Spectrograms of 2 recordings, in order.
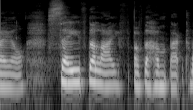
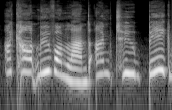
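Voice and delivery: moaned; 10 semitones higher, 9 dB louder than usual. Acted. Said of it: "moaned the whale".

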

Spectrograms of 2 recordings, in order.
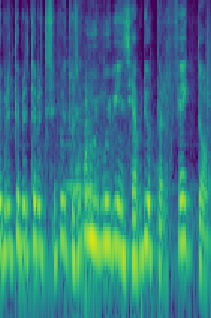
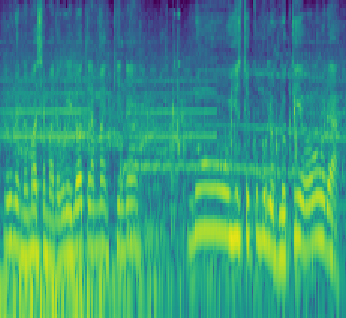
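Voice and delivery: loud, raised-pitch cries of dismay; loud alarm; 3 semitones higher, 6 dB louder than usual. Real, not acted. Gamer to viewers as the machine explodes, loud alarm. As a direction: cry out as it all goes wrong.

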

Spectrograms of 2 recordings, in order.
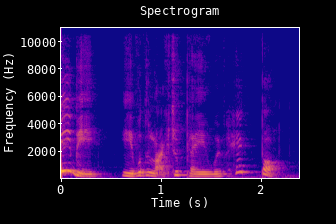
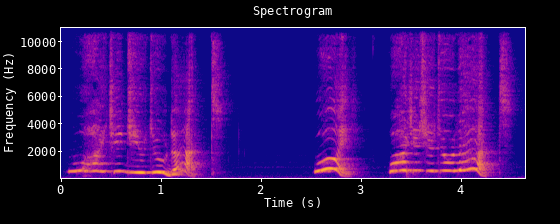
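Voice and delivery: high, loud, protesting questions; indignant flamingo; 7 dB louder than usual. Acted. Flamingo asking hippo why he grabbed it, high indignant voice. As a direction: demand it in a high, upset bird voice. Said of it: "Flamingo goes".

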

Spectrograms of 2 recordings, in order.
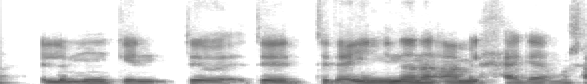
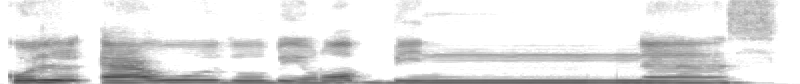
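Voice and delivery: very slow tajweed chant; teacher's model recitation, drawn out; Quran recitation; much slower than usual. Shown as a demonstration. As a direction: sustain the long vowels and hummed nn on one note. Recites the verse.

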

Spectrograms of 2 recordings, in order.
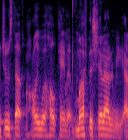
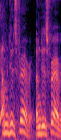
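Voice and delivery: higher, excited mock vow; acted elation; 5 semitones higher, 4 dB louder, much faster than usual. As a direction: declare it like an artist riding a high. Elated artist after a good show.

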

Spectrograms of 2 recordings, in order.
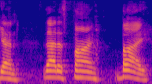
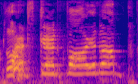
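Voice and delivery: high, slow, drawn-out hype call; hype catchphrase; 9 semitones higher, much slower than usual. Real, not acted. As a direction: stretch it out like a rally cry. Hype catchphrase before next pack.

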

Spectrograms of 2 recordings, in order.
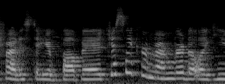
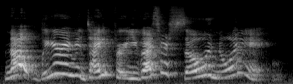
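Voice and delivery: louder and higher, fed up with chat; loud annoyed outburst; 6 semitones higher, 8 dB louder than usual. Real, not acted. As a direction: shout it out, exasperated. Streamer snaps at teasing chat.

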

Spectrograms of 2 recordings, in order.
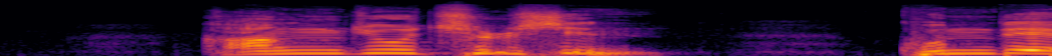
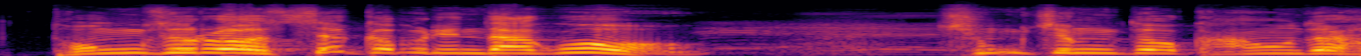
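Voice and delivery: proclaiming; 3 semitones higher, 6 dB louder than usual. Real, not acted. Proclaiming his campaign pledge.

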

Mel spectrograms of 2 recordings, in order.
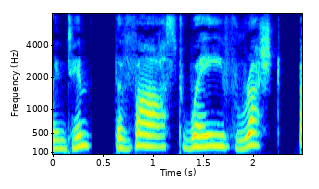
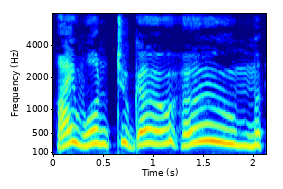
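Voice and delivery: slow, higher-pitched fierce creature cry; 4 semitones higher, 3 dB louder, slower than usual. A narrator's reading. Frightened creature demands to go home, crying out fiercely. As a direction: cry it fiercely, drawing the words out. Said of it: "cried the Psammead fiercely".

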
